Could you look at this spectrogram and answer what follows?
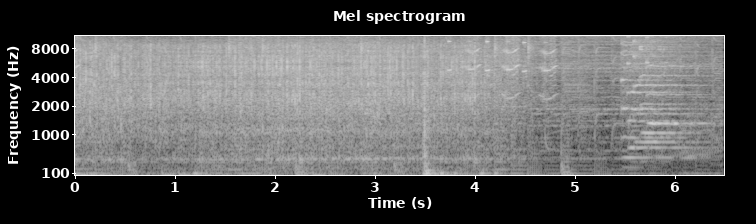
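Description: Shower water pours steadily into a bucket placed under the showerhead in the 999 video game, a continuous splashing stream with a few louder knocks and plinks toward the end.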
